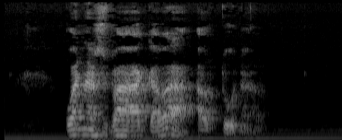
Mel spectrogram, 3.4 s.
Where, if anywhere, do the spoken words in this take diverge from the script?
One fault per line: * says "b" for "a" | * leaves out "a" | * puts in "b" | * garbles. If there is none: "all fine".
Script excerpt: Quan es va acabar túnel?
* puts in "el"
